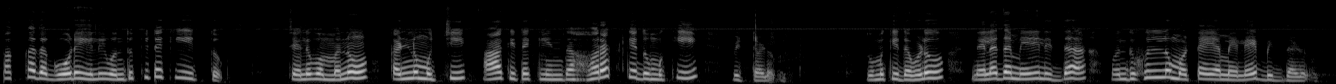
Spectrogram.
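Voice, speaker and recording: Woman storyteller, unhurried children's story reading, fairly high voice, dry close recording. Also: dry recording. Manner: slow, clear, expressive storytelling.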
